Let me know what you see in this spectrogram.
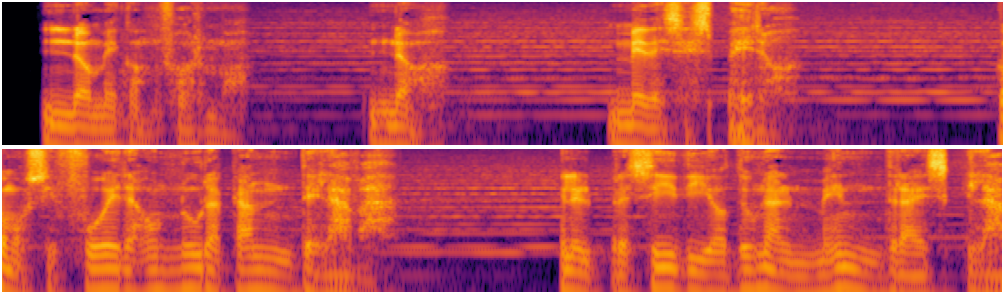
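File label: Spanish Spain male voice over, character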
